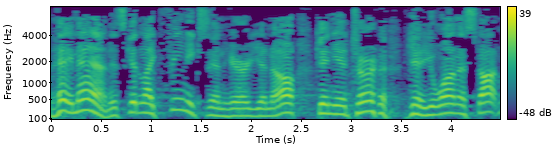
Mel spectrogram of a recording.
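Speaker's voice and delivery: loud, high-pitched overheated complaint; mock alarmed protest. Pots begging potter to turn heat down, mock alarm.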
